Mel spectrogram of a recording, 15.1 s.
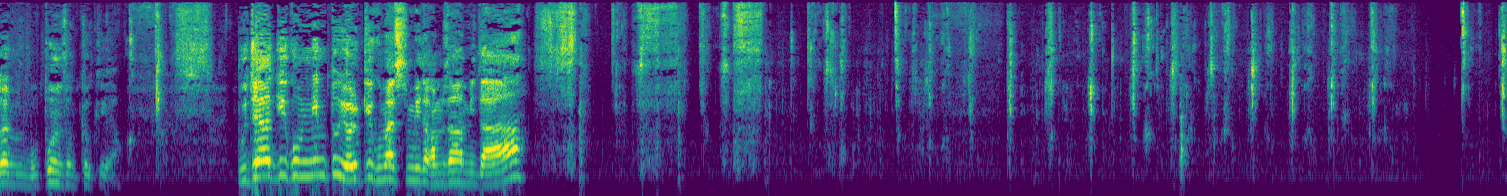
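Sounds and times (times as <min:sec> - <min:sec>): wet chewing and lip-smacking: 0:01.3 - 0:02.0, 0:05.4 - 0:15.0.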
